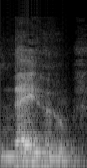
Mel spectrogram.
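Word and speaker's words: Nahum: the baby Jesus that's right and next is nay whom so we're gonna cut your nose and try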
